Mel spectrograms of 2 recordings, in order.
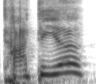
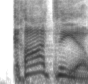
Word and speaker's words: Katia: then we've got what Tatia out in the Western Caribbean spinning around Tatia Tatia I can't pronounce anything right had he said Katia with a que thank you I don't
